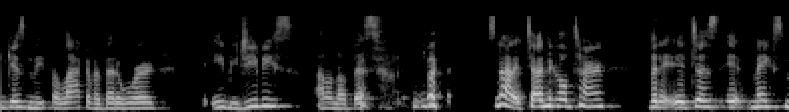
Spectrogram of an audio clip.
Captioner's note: laughs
